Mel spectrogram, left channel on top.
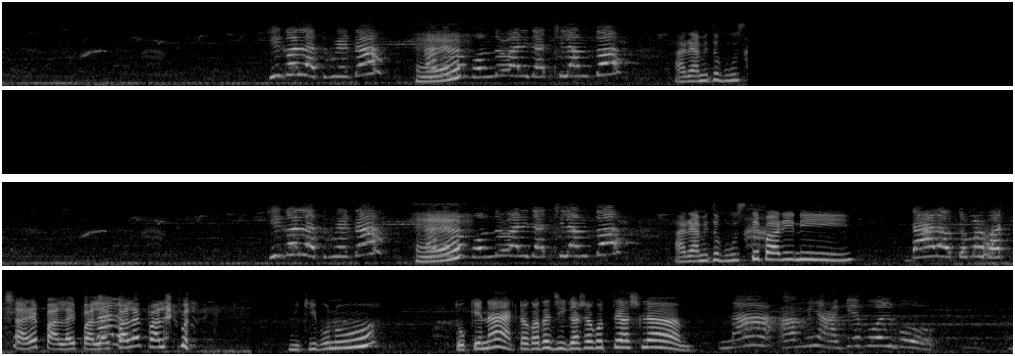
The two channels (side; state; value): left; drops out; at 7.5 s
